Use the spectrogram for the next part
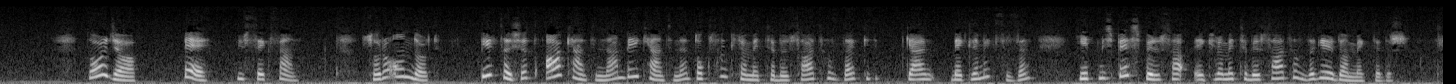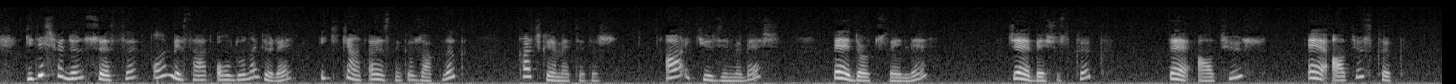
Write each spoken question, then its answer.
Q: Gidiş ve dönüş süresi 11 saat olduğuna göre iki kent arasındaki uzaklık kaç kilometredir?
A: Doğru cevap B 450.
